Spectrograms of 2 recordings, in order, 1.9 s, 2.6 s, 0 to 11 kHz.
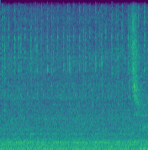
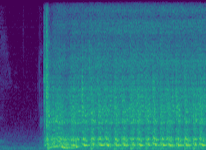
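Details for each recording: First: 1969 Cadillac Eldorado, 21,000 original miles, revived after about 20 years in storage: steady, even idle hum with no misses or loose tapping; charging at 13.2–13.3 V, no fuel or water leaks; engine running normally. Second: 1969 Cadillac Eldorado with 21,000 original miles, sat about 20 years: even cranking at about three beats a second with the factory mechanical fuel pump, never catching; no fuel delivery, so an electric fuel pump will be fitted while the battery lasts.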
